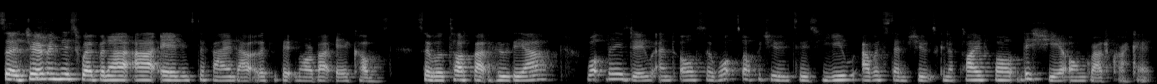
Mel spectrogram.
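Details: Adult woman speaking; Normal speech.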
